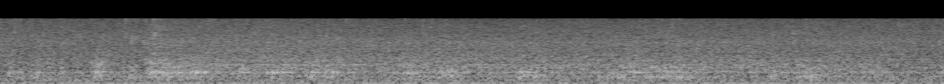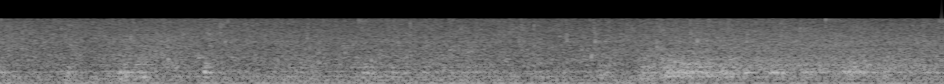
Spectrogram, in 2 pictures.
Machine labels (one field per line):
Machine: pump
